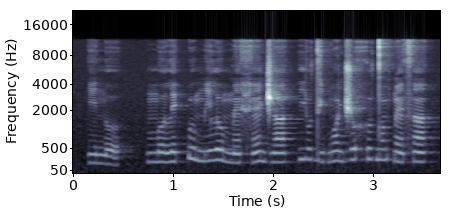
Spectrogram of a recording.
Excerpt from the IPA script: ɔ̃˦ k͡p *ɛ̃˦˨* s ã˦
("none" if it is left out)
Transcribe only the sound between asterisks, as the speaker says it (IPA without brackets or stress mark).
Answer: ɛ̃˧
